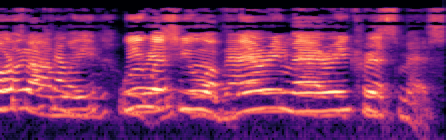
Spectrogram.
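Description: Children singing, with long held notes and a short break about a second in.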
